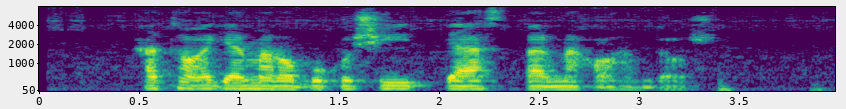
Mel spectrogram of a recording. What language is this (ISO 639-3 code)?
fas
